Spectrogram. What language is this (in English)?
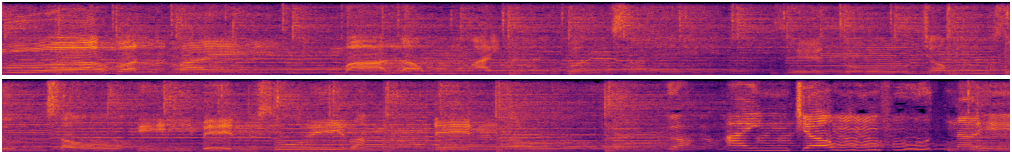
Vietnamese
